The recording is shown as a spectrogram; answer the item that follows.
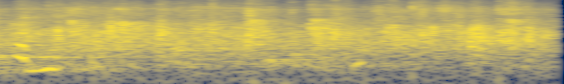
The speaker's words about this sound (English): I do think, you can clap if you like, it's okay.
